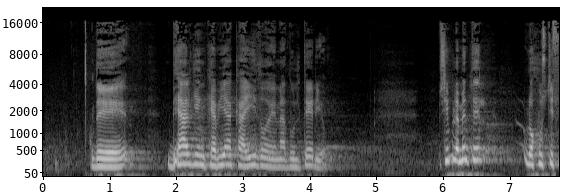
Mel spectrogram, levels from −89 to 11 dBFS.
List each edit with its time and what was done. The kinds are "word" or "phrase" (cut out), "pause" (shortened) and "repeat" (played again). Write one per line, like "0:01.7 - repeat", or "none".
none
